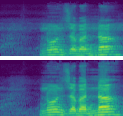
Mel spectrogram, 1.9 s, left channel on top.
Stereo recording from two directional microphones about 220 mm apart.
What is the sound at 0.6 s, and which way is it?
Speech, 45° right (ahead or behind).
